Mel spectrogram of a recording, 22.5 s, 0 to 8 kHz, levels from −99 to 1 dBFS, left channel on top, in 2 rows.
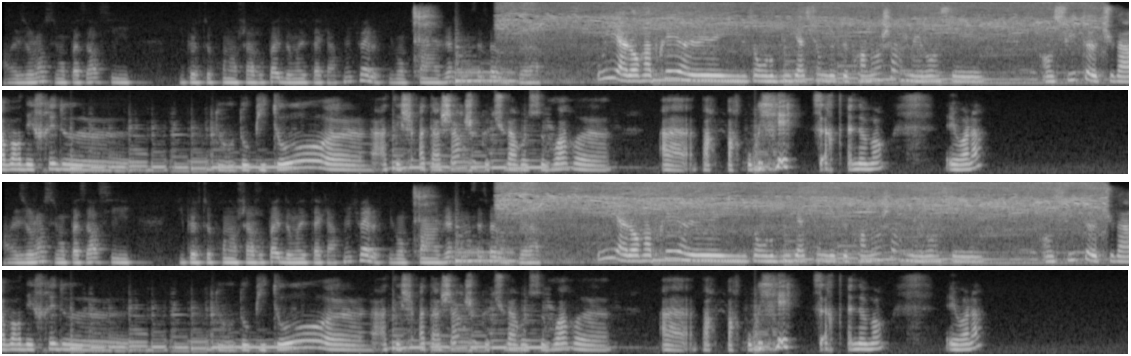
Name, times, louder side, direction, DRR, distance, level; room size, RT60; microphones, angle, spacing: voice 1, 0.0-1.5 1.8-5.6, right 3 dB, 75° right, 0.8 m, -32 dB
sound 1, 4.5-5.8 6.5-17.6 18.4-19.0, equal, 10° left, 1.5 m, -36 dB
sound 2, 4.9-11.1, right 4 dB, 10° right, 0.4 m, -28 dB
voice 2, 5.9-12.7 13.3-17.4 17.8-21.3, left 2 dB, 30° left, 1.2 m, -28 dB
head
